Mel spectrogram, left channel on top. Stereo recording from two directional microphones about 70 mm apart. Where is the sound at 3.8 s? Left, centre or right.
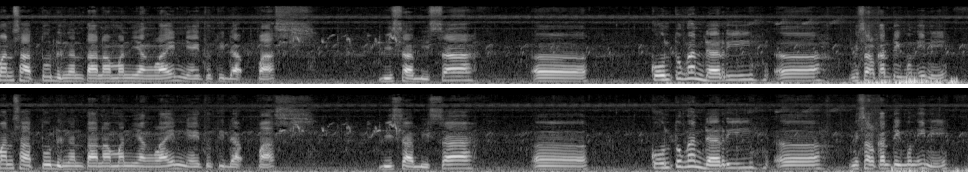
Left.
